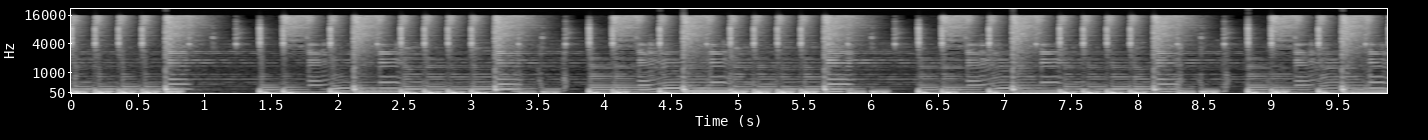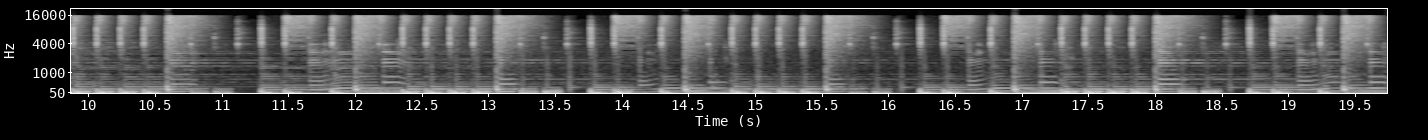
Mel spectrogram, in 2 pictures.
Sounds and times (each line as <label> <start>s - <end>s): Bass 0.0s - 19.7s
guitar 0.0s - 19.7s
programmed drums 0.0s - 19.7s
